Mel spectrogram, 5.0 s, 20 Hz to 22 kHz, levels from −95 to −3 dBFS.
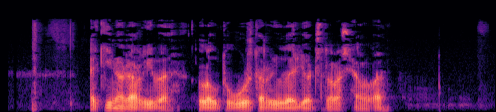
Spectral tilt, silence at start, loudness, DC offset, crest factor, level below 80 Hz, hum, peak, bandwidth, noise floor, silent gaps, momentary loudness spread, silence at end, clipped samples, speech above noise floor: -5.5 dB/octave; 0.3 s; -23 LUFS; under 0.1%; 22 dB; -54 dBFS; none; -2 dBFS; 11 kHz; -61 dBFS; none; 9 LU; 1.1 s; under 0.1%; 39 dB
